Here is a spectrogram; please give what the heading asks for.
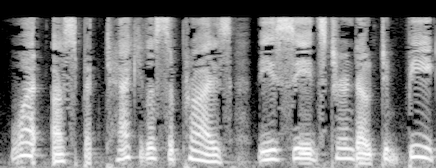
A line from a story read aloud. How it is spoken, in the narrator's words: cried Tigger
